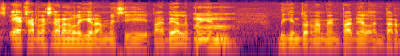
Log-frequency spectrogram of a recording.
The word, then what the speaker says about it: padel: Kalau katanya mah baca cara bacanya padel. Padel. Karena dari Spain, Mexico Oh. gitu. Tapi kalau boleh Amerika mah enggak we pedal.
